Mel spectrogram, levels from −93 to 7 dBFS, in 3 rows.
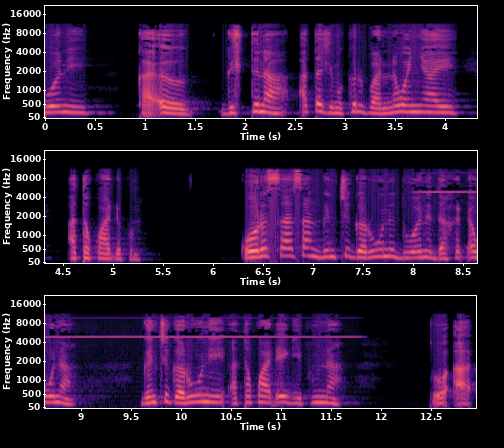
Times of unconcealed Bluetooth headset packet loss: none

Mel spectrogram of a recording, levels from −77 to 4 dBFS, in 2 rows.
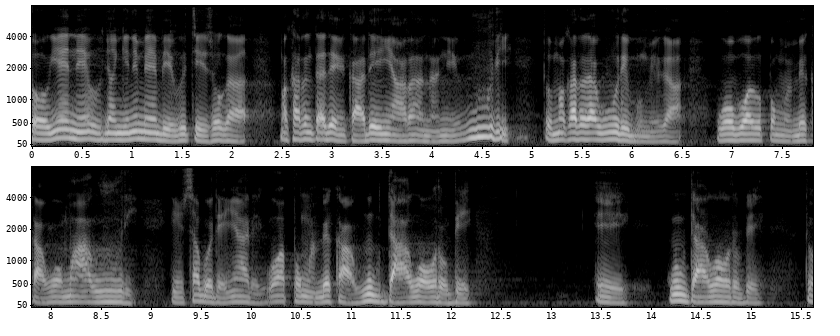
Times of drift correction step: none

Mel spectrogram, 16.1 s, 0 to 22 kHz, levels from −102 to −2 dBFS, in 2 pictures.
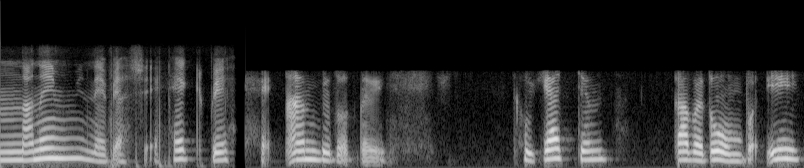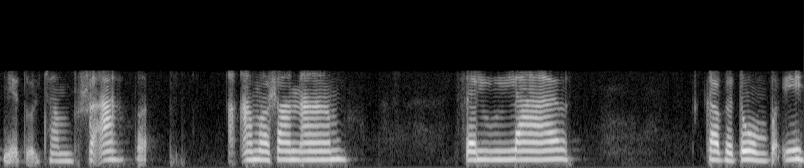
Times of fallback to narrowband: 2.45-16.08

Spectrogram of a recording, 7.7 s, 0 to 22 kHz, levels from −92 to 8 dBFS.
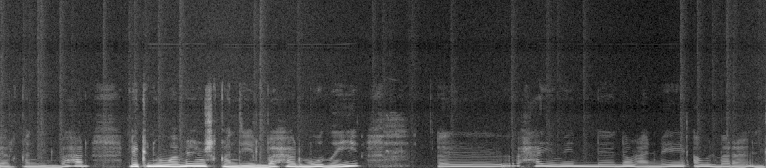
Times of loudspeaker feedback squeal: none

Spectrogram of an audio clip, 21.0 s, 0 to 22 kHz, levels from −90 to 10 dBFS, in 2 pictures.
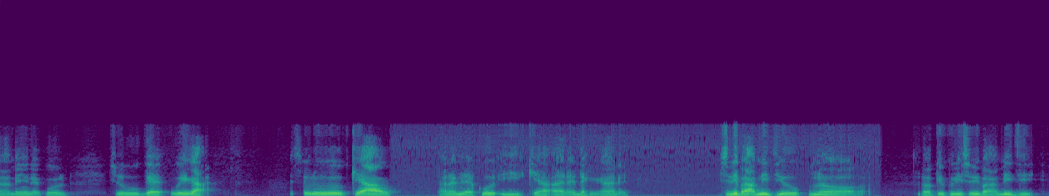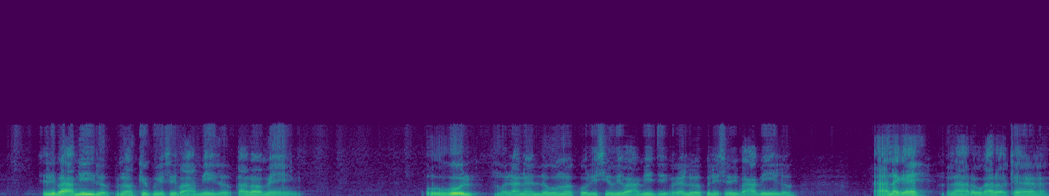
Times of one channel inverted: none

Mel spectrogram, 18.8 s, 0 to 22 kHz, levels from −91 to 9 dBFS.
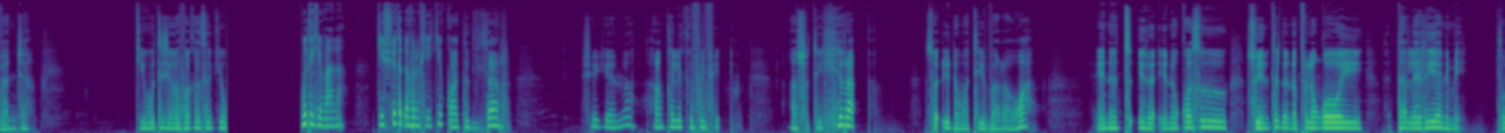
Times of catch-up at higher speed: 3.77-5.63

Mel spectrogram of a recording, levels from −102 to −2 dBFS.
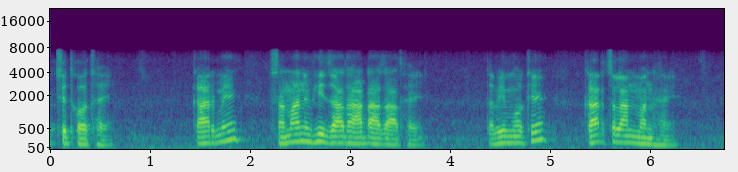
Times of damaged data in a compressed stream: none

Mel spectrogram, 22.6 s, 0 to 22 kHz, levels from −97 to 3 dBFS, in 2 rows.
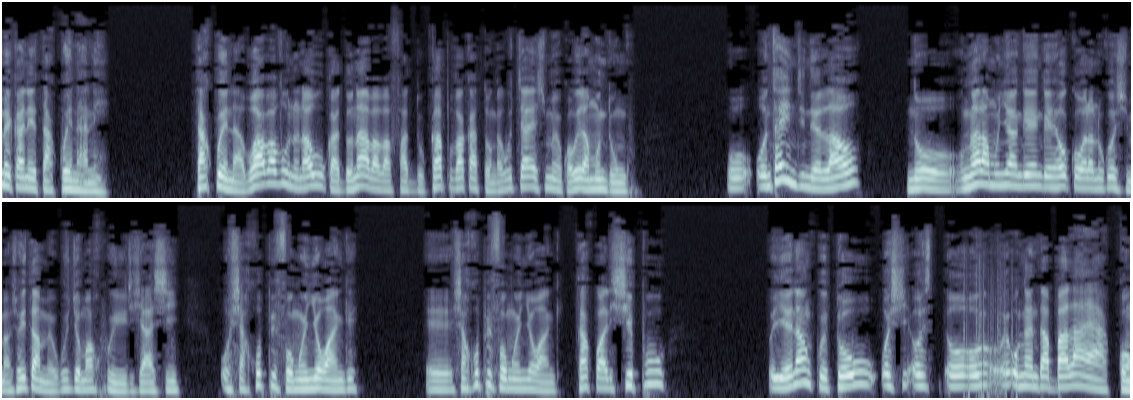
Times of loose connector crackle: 20.91-21.44

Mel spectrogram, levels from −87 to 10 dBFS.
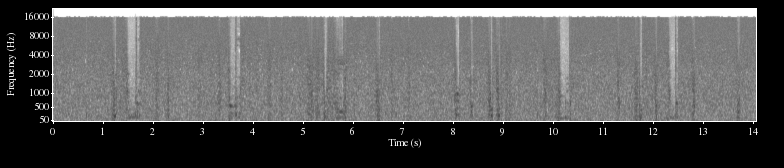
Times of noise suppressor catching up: none

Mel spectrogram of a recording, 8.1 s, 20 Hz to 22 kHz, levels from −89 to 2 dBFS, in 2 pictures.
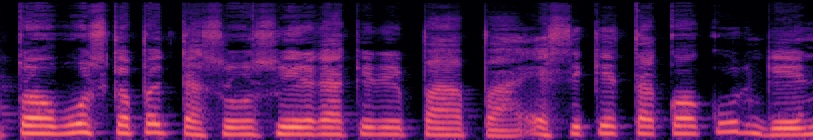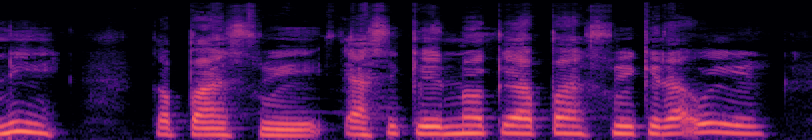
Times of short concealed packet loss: none

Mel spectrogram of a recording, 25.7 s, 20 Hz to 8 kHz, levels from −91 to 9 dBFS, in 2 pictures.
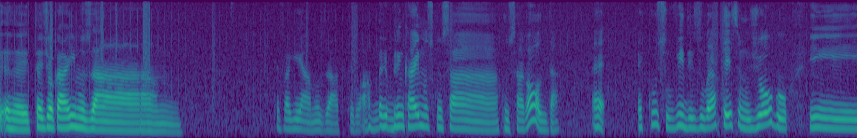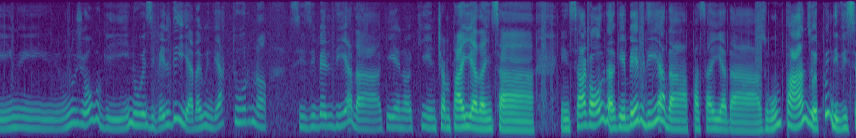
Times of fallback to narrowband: none

